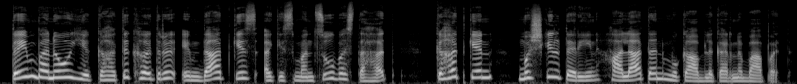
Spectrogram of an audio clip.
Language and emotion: Kashmiri, neutral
